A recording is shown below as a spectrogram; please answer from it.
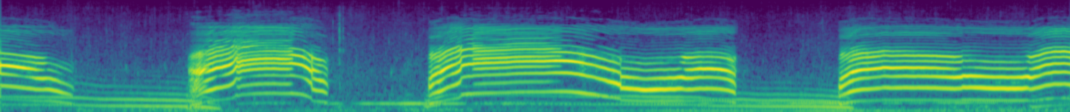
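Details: Cats brawling: three drawn-out, strident yowls, each surging up abruptly, holding a bright wavering wail, then sagging down, separated by quieter moaning tones.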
